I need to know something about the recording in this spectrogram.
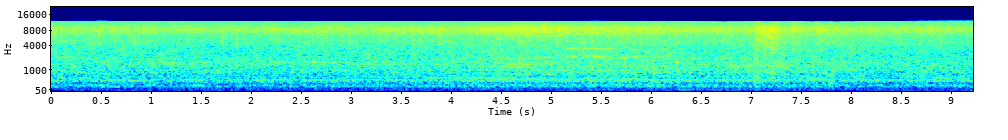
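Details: Bees living under the roofing of a building, a dense steady hum with a low droning tone that holds unbroken for the whole stretch, a broad hiss layered over it and no other clear sounds.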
